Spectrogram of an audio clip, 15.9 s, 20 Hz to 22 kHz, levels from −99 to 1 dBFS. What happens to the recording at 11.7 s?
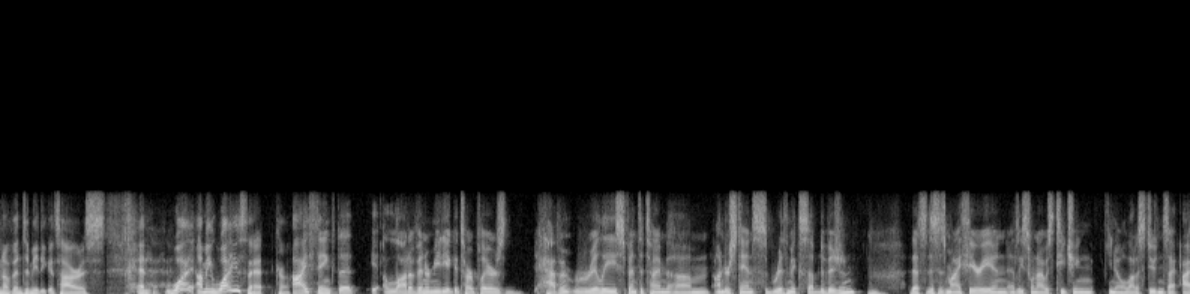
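Nothing goes wrong at 11.7 s: the speech passes through intact, carried by the AMR wideband (HD Voice) codec at 23.05 kbit/s with its usual ceiling near 7.5 kHz.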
